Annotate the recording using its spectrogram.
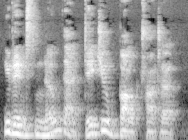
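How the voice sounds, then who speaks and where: Booming cruel headmistress, put on by a male reader, shouting insults, roomy echo. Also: very animated, brisk, lightly acted. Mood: falsely sweet. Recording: echoey room.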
